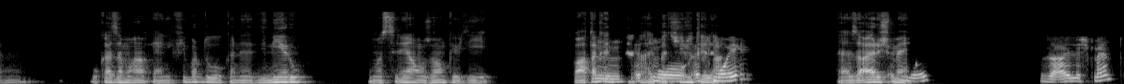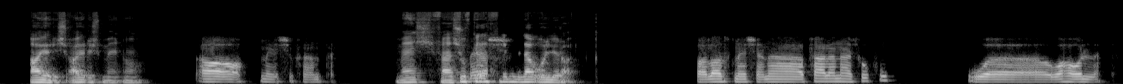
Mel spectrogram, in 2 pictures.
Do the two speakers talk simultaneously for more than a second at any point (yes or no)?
yes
